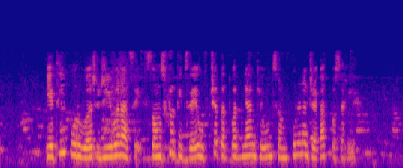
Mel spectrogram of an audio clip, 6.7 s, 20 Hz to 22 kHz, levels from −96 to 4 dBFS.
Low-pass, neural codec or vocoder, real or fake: 7.2 kHz; none; real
